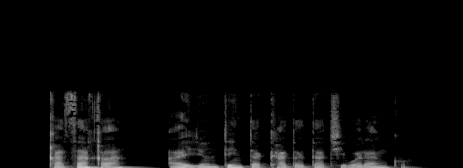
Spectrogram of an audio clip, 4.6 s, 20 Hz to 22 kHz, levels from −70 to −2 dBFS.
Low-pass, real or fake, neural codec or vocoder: 9.9 kHz; real; none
